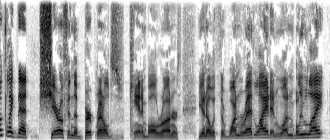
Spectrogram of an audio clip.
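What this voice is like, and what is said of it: Usual voice. Nothing is said of it.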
